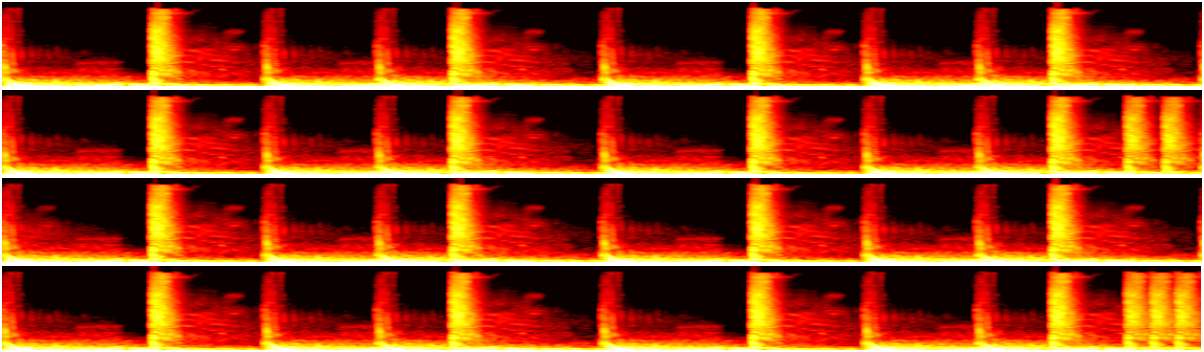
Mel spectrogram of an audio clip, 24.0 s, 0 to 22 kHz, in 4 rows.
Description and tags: Area 51 Alien Drum Loop Bpm 80 - Nova Sound
51, 80, Alien, Area, Bpm, Dance, Drum, EDM, FX, House, Kick, Loop, Nova, NovaSound, Propellerheads, Sound, Space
